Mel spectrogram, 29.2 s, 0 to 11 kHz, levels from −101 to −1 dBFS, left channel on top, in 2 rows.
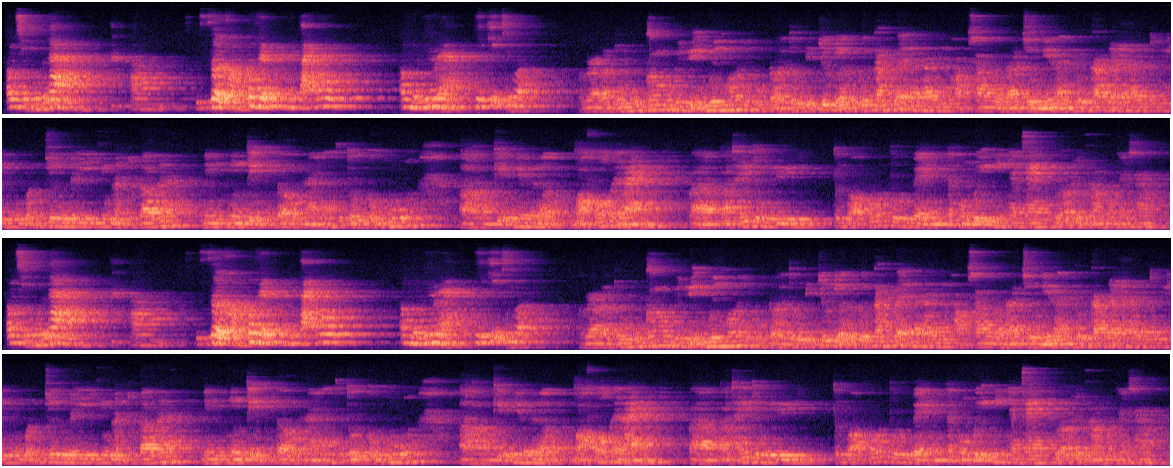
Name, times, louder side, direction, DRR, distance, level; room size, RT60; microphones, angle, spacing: voice 1, 0.0-1.0 1.4-1.9 2.4-4.2 5.0-6.5 24.3-24.5, left 1 dB, 15° left, -7 dB, 0.7 m, -22 dB
voice 2, 7.2-16.8 17.1-22.9 23.2-24.7 25.0-29.0, equal, 45° right, -7 dB, 1.0 m, -27 dB
3.4 x 2.3 x 2.3 m, 1.4 s
head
